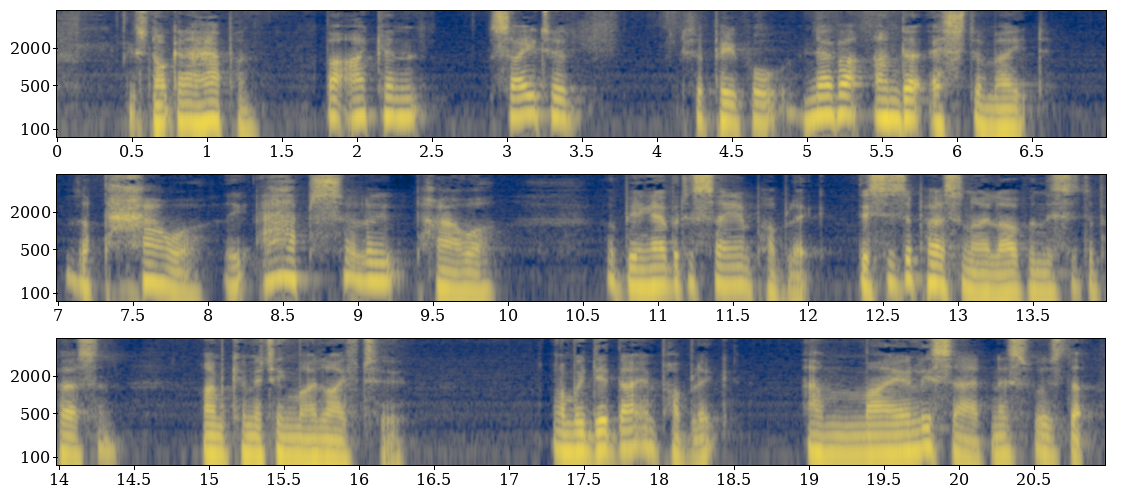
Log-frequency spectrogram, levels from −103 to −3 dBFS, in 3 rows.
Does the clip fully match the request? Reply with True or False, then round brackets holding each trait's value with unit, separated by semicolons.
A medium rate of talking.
True (150 wpm)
